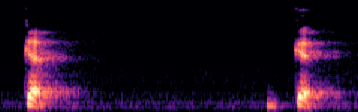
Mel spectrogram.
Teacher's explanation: is the very back section of the roof of your mouth the back of your tongue raises up to touch the velum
